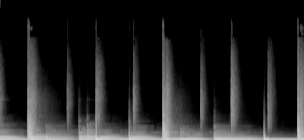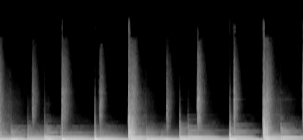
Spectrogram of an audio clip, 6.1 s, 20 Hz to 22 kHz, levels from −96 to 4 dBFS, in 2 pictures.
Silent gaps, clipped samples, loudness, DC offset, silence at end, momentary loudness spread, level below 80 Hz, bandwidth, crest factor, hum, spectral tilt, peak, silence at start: none; under 0.1%; -19 LUFS; 0.1%; 0 s; 4 LU; -24 dBFS; 11.5 kHz; 14 dB; none; -7 dB/octave; -4 dBFS; 0 s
